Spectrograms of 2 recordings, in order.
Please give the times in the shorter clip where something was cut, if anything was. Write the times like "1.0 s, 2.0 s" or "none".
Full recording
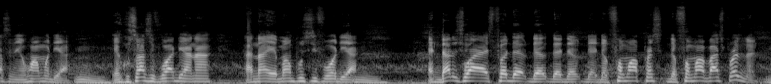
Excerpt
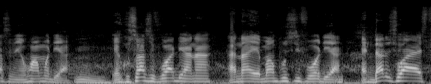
2.1 s, 3.5 s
